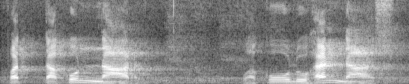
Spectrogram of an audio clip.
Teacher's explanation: Artinya tidak dibaca itu lamnya, tetapi langsung dimasukkan ke dalam huruf sesudahnya, atau ditasdid huruf sesudahnya. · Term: idgham syamsiah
